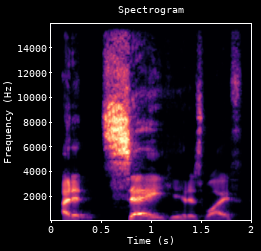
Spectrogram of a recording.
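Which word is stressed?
say. The stress is on the word 'say'.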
